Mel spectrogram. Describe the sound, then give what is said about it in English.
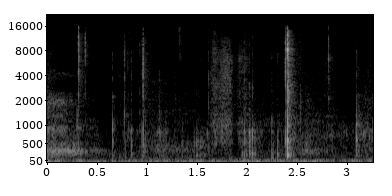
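Paper rustles and scratches faintly as a note is written by hand during an ASMR cranial nerve examination roleplay. A few sharper crinkles stand out, and there are no voices. “so I'll be noting everything down on the paper for now.”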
